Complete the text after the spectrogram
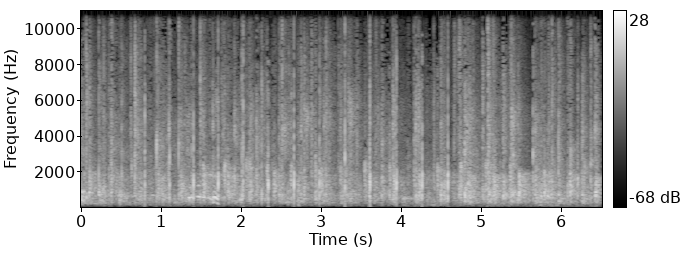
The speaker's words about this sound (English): Let's start the morning by a rousing round of applause for all the moms that are here.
